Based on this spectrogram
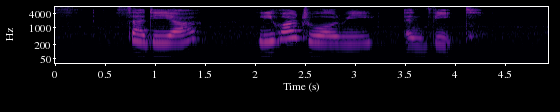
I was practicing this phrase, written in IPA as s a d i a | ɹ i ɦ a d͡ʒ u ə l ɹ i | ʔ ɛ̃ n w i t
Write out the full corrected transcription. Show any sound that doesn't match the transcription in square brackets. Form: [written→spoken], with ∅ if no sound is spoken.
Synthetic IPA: s a d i a | [ɹ→l] i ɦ a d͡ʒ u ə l ɹ i | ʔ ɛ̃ n [w→v] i t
